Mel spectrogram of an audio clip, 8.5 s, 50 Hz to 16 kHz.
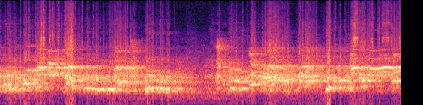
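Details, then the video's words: Dogs barking at a lot on 12/09/16, many overlapping loud barks and yips forming a dense, continuous chorus for about eight seconds before cutting off abruptly. "The Barking Lot"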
